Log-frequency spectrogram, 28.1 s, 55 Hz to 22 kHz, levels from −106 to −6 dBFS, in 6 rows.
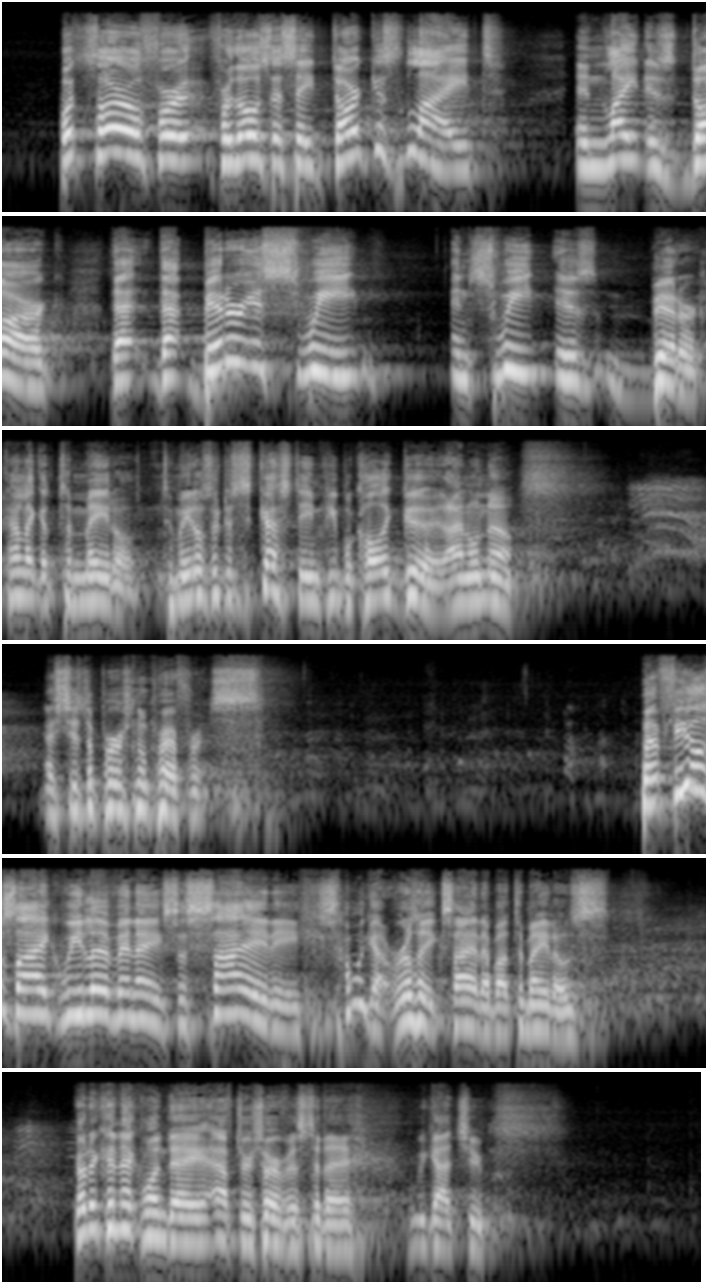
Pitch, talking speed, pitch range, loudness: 205 Hz, 145 wpm, 175-250 Hz, -25 LUFS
